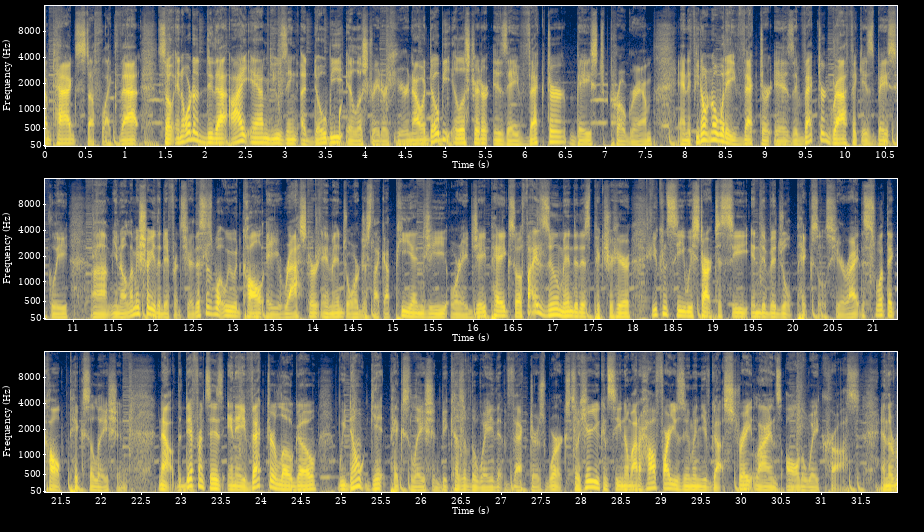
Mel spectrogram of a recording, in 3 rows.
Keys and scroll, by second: 4.0 space, 9.3 space, 10.9 space, 13.1 space, 22.7 space, 26.2 space, 28.0 space.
